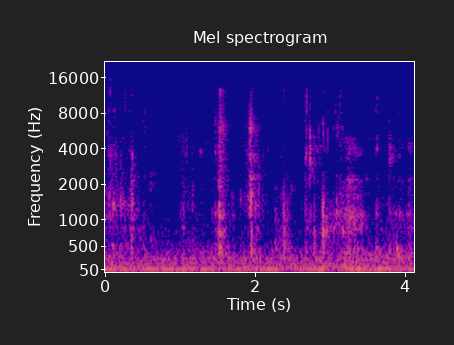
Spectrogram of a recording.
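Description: A person biting into and chewing a loaded pizza slice, heard faintly: soft wet mouth clicks and small crunches, a few sharper ones in the middle.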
